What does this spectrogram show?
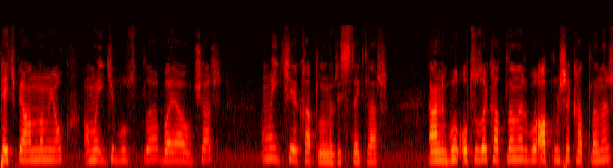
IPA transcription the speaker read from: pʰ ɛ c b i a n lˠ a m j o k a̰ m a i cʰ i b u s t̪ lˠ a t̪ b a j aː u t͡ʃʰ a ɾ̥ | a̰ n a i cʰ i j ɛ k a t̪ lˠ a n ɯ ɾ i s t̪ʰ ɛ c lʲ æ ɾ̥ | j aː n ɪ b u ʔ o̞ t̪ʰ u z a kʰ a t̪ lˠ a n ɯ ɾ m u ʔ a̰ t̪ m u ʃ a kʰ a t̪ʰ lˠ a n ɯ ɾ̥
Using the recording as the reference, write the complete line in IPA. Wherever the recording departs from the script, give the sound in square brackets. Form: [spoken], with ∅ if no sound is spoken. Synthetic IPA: pʰ ɛ c b i a n lˠ a m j o k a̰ m a i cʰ i b u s t̪ lˠ a [∅] b a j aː u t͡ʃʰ a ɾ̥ | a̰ [m] a i cʰ i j ɛ [kʰ] a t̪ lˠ a n ɯ ɾ i s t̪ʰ ɛ c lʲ æ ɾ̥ | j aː n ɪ b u ʔ o̞ t̪ʰ u z a kʰ a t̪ lˠ a n ɯ ɾ [b] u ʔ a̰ t̪ m [ɯ] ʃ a kʰ a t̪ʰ lˠ a n ɯ ɾ̥

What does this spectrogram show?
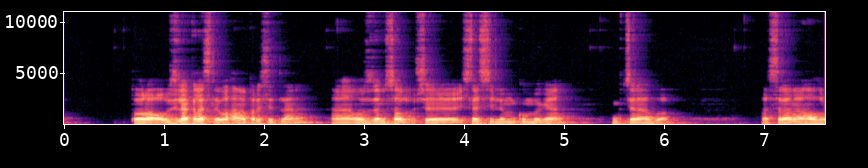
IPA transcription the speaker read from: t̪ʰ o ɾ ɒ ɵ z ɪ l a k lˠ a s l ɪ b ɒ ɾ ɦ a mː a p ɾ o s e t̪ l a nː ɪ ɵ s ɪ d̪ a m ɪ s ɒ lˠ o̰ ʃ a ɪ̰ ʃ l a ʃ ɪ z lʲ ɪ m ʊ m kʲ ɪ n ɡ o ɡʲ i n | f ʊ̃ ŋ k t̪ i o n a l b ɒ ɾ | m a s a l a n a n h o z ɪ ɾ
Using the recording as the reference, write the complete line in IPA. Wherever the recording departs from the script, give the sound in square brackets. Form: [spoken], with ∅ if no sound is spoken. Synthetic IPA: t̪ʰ o ɾ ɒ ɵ z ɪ l a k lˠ a s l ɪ b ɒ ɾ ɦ a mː a p ɾ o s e t̪ l a [n] ɪ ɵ [z] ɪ d̪ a m ɪ s ɒ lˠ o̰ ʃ a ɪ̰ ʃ l a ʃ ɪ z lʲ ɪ m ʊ m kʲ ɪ n [b] o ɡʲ [a] n | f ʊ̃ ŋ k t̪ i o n a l b ɒ ɾ | m a s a l a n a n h [ɒ] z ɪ ɾ

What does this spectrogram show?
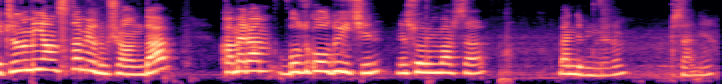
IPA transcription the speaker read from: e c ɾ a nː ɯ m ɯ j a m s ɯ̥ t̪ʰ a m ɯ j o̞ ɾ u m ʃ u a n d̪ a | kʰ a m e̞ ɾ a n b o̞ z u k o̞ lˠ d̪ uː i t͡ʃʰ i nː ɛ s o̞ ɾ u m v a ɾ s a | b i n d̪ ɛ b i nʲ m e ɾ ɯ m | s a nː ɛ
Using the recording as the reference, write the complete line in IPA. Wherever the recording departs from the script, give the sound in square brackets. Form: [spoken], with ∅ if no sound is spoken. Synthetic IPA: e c ɾ a [n] ɯ m ɯ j a [n] s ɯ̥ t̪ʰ a m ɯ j o̞ ɾ u m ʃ u a n d̪ a | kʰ a m e̞ ɾ a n b o̞ z u k o̞ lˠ d̪ uː i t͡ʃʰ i nː ɛ s o̞ ɾ u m v a ɾ s a | b [æ] n d̪ ɛ b i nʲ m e ɾ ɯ m | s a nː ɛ

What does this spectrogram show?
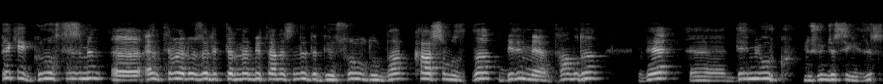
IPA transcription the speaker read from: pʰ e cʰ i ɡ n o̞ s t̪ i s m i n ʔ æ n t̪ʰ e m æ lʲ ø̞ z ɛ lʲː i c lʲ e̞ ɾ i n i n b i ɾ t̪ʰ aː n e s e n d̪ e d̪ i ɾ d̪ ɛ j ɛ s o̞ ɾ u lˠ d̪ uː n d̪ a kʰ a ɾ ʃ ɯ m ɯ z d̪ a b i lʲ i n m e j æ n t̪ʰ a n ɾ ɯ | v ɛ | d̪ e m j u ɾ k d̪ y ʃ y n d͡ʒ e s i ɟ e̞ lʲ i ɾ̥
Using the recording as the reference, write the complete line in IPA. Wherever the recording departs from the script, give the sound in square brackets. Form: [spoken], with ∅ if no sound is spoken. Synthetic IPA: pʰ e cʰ i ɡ n o̞ s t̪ i [z] m i n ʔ æ n t̪ʰ e m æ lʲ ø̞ z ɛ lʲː i c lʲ e̞ ɾ i n [æ] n b i ɾ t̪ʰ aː n e s [i] n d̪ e d̪ i ɾ d̪ [i] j ɛ s o̞ ɾ u lˠ d̪ uː n d̪ a kʰ a ɾ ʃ ɯ m ɯ z d̪ a b i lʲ i n m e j æ n t̪ʰ a n ɾ ɯ | v ɛ | d̪ e m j u ɾ k d̪ y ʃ y n d͡ʒ e s i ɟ e̞ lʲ i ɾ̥

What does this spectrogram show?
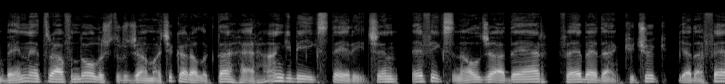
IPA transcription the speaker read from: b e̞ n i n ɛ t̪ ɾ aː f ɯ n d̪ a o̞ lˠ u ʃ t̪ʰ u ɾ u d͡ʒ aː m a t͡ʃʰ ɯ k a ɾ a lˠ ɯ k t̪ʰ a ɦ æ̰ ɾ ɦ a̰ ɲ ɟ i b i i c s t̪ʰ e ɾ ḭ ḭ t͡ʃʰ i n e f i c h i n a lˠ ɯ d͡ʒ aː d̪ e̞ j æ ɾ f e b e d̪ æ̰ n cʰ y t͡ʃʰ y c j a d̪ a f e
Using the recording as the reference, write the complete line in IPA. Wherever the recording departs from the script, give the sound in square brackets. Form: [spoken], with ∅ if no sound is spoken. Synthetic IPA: b e̞ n i n ɛ t̪ ɾ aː f ɯ n d̪ a o̞ lˠ u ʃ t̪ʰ u ɾ u d͡ʒ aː m a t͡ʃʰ ɯ k a ɾ a lˠ ɯ k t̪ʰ a ɦ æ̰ ɾ ɦ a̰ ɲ ɟ i b i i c s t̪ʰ e ɾ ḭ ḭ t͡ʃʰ i n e f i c [s] i n a lˠ ɯ d͡ʒ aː d̪ e̞ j æ ɾ f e b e d̪ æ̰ n cʰ y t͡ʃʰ y c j a d̪ a f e

